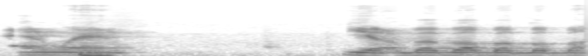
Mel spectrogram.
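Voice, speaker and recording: The man's delivery is animated. Background noise is noticeable throughout. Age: 70s. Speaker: musician. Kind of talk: casual chat.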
